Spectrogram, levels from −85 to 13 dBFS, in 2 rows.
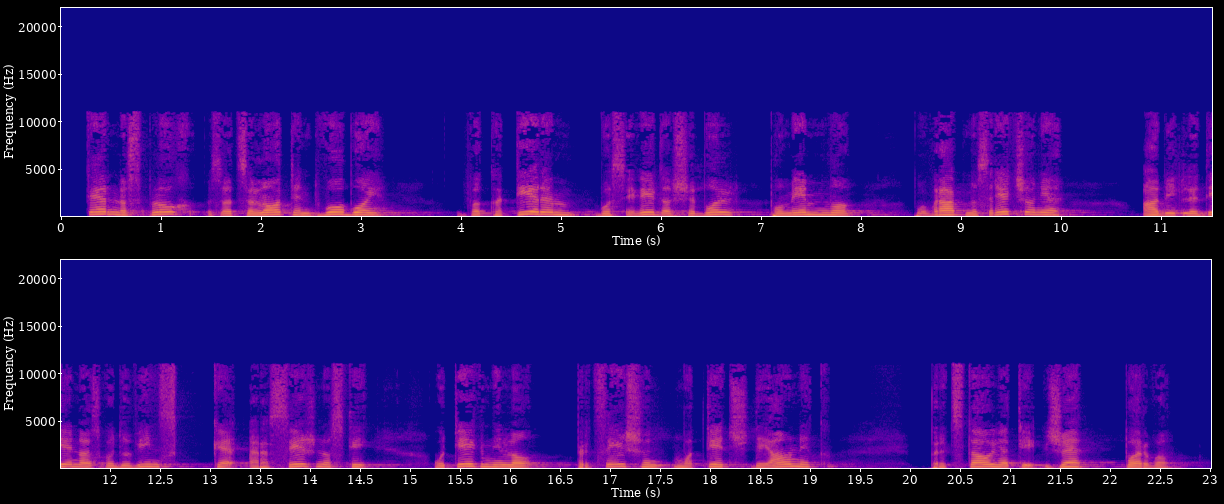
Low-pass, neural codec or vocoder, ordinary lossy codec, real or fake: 14.4 kHz; codec, 44.1 kHz, 2.6 kbps, DAC; MP3, 48 kbps; fake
